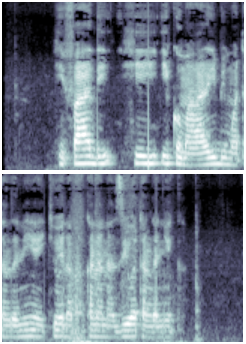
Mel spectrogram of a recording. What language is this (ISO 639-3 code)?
swa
